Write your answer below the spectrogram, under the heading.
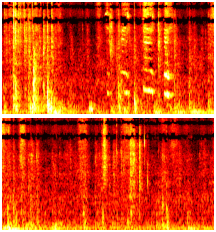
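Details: Puppies of a dog named Tasha, five weeks old, giving thin, high whimpers and short yips, a brief cluster of wavering squeaks in the middle, over steady shuffling and pattering movement noise.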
